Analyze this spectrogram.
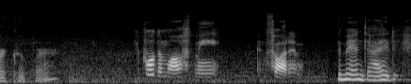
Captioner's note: on phone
